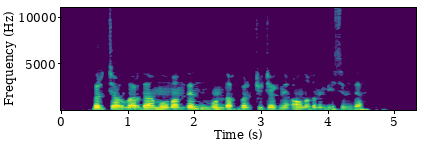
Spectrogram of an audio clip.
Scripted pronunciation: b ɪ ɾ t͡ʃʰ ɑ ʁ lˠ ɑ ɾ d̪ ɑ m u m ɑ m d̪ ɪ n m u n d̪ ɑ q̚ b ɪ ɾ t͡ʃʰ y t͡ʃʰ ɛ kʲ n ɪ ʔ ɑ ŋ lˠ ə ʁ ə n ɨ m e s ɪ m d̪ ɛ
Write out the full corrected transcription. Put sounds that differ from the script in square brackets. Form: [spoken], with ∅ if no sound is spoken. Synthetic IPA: b ɪ ɾ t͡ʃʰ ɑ ʁ lˠ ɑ ɾ d̪ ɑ m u m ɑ m d̪ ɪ n m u n d̪ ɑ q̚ b ɪ ɾ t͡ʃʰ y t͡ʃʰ ɛ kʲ n ɪ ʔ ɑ ŋ lˠ ə ʁ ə n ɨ m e s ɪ m d̪ ɛ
